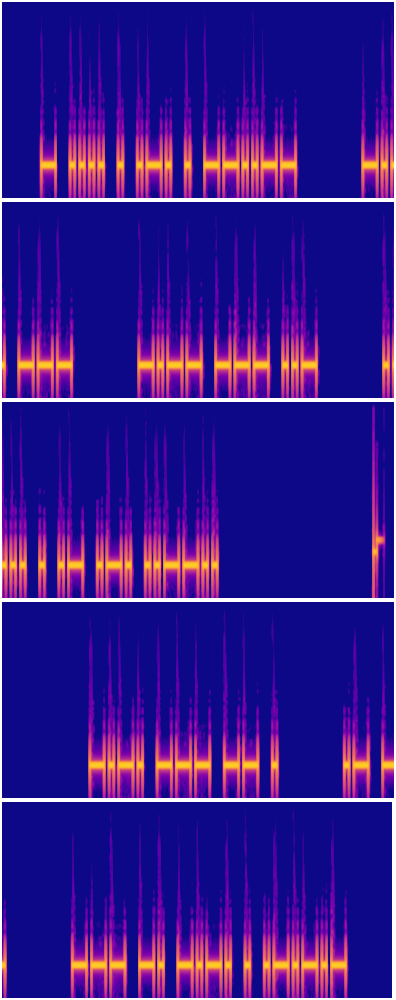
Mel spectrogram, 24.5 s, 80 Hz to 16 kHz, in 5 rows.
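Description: Morse code sent at 20 words per minute with double word spacing: a single steady, mid-pitched beep keyed into quick dots and dashes, grouped in bursts with longer pauses between words, clear and alone, with one brief click midway.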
